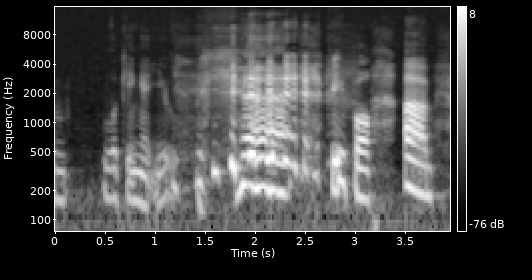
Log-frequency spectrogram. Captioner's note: laughs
